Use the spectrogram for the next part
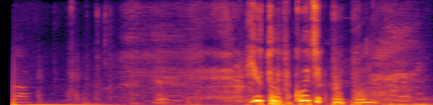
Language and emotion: Russian, neutral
